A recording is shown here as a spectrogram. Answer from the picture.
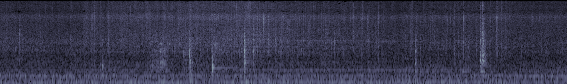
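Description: Sliced potatoes and onions frying quietly in a pan, a steady soft sizzle, while a spatula stirs them, giving a handful of sharp clicks and scrapes against the pan.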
